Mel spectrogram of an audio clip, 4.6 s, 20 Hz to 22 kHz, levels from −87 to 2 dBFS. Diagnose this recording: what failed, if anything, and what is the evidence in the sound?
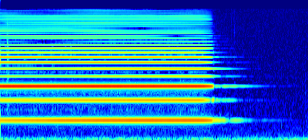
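Nothing in the music points to a failure at any stage of the chain, from wiring and conversion through to storage and playback, and the signal stays continuous and intact throughout.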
